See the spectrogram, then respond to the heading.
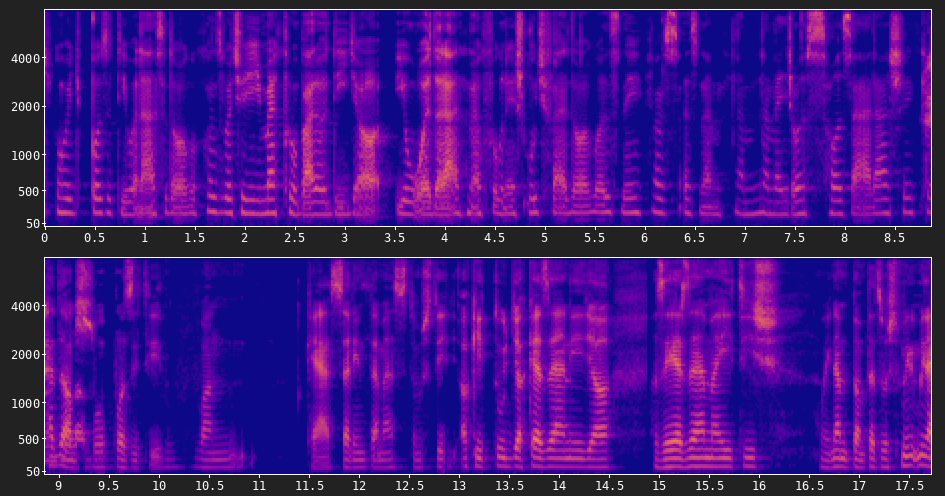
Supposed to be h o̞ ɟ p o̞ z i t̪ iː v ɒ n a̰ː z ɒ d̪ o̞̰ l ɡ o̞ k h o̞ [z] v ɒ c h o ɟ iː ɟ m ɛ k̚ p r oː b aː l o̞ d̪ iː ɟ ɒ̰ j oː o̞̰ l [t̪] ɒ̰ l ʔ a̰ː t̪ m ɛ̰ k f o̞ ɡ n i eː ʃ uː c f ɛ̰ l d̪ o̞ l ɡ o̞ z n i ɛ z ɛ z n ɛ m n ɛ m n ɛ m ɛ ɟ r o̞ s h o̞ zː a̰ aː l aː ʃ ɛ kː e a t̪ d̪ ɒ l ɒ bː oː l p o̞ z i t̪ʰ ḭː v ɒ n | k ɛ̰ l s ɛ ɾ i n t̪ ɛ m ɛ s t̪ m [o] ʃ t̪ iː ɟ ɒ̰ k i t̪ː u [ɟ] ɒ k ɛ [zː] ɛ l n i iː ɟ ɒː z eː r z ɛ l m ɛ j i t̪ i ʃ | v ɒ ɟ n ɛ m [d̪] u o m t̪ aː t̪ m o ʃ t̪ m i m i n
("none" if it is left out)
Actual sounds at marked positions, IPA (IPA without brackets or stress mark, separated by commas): z, d̪, o, ɟː, z, t̪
